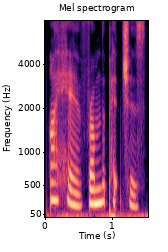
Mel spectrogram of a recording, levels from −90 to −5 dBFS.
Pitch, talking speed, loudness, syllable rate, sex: 215 Hz, 190 wpm, -16 LUFS, 4.9 syllables/s, female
